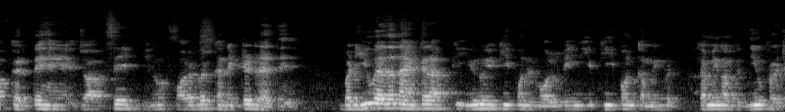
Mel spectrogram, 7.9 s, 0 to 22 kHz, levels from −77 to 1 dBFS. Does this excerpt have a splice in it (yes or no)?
no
